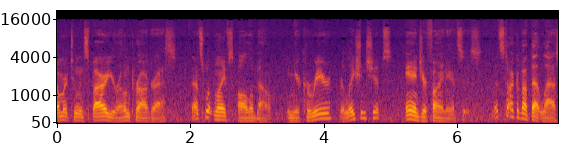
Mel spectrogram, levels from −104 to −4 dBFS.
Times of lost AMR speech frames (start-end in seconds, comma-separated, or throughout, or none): none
